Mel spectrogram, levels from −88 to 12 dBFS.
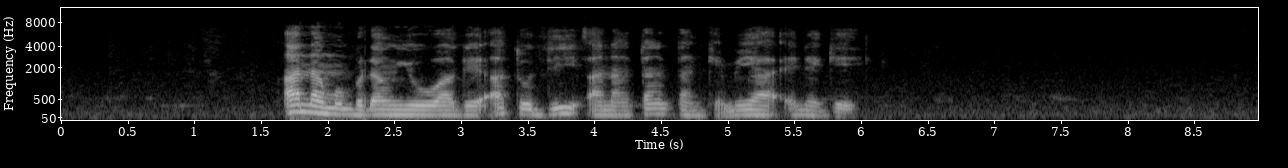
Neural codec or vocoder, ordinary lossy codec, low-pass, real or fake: none; Opus, 24 kbps; 7.2 kHz; real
